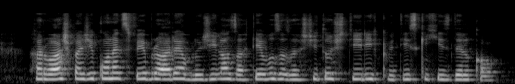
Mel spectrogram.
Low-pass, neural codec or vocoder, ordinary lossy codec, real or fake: none; codec, 24 kHz, 3.1 kbps, DualCodec; none; fake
